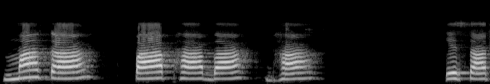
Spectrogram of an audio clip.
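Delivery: each syllable called out loud and slow; teacher drilling sounds loudly. Shown as a demonstration. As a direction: call out the letters slowly for the class. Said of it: "अब देखो".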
